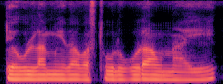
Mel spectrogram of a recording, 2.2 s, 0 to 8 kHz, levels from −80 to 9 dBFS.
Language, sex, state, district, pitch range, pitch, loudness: Telugu, female, Telangana, Hyderabad, 110-115 Hz, 115 Hz, -17 LUFS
